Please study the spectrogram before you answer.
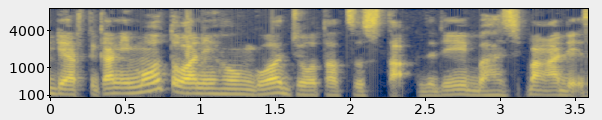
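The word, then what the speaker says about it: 上達: 3 jodachi, atau 4 jotatsu? Hai, yang manakah jawabannya? Hai, oke. Jawabannya adalah untuk kanji nomor 1 ini, minasan, yaitu yang pilihan nomor 4, yaitu jotatsu bacanya ya.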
